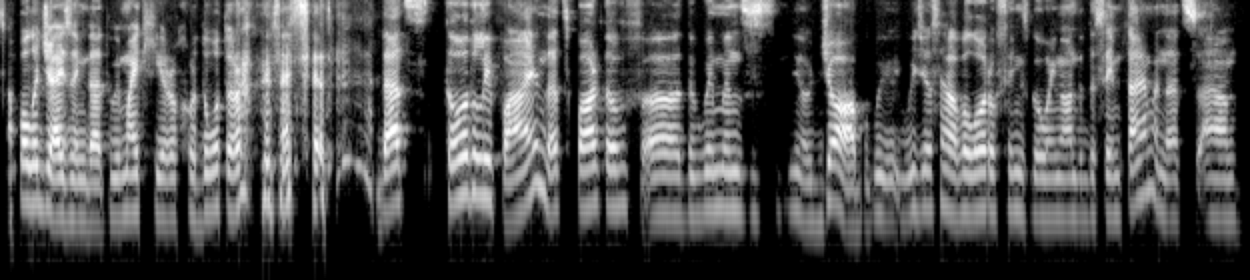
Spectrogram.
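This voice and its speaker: A woman's voice: sits low, unhurried, dry recording. A woman hosting a livestream panel over a video call, chatty, with many fillers and restarts. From United States. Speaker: livestream host.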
